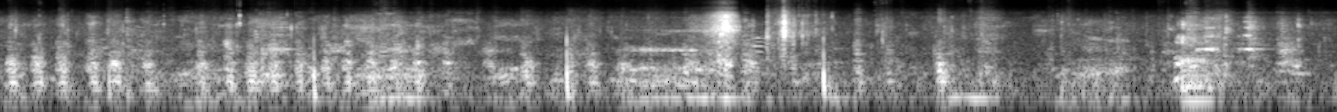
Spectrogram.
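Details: Pigs on a farm at feeding time, a dense chorus of grunts and sharp, high squeals, one loud shrill squeal standing out midway, with human voices in the background.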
